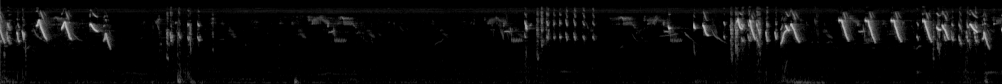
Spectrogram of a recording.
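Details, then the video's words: Saffron finches crowding a feeding spot: dense bursts of high, sharply falling notes at the start and end, separated by a quieter stretch of faint twittering from the flock. "festa dos canário da terra na seva"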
